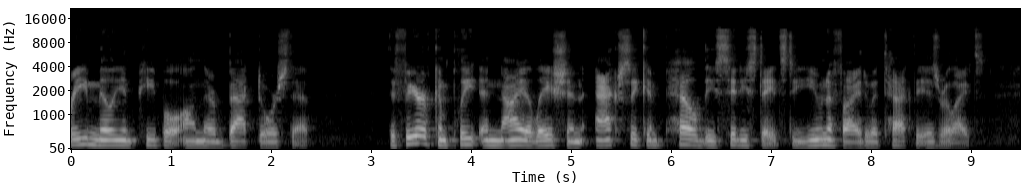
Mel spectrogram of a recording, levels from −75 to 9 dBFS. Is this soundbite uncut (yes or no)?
yes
